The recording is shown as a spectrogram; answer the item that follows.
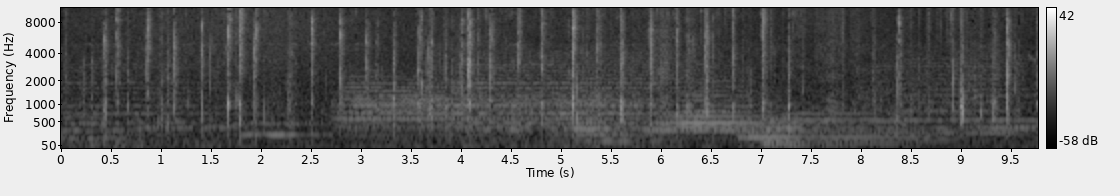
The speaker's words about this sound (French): Le cheval allait d'un pas de profond sommeil.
